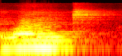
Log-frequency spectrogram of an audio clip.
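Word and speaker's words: write: শব্দ স্টার্ট হয় সেক্ষেত্রে কিন্তু আমরা ডব্লিউ কে সাইলেন্ট পাবো যেমন শব্দ এখানে রয়েছে যেমন রাইট এখানে ডব্লিউ স্যার থাকছে এবং আর দিয়ে উচ্চারণ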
